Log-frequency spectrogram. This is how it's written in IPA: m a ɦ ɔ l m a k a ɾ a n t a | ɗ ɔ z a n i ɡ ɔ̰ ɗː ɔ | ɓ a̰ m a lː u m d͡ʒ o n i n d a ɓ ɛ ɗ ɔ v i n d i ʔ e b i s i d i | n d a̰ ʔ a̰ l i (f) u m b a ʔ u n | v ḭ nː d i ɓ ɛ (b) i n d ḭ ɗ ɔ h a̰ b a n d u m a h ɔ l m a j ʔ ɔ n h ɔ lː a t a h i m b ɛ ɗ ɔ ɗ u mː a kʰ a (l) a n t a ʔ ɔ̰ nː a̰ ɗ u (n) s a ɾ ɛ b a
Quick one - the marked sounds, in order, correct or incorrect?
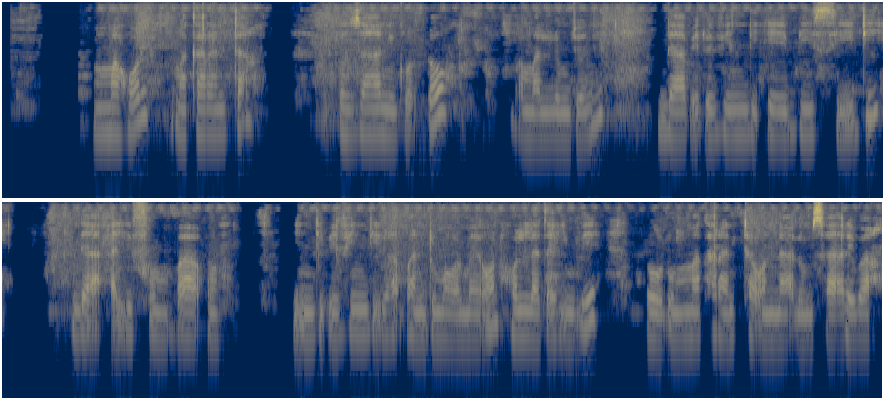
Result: correct, incorrect, incorrect, incorrect

